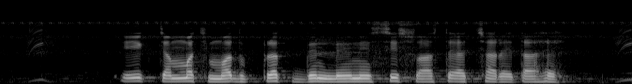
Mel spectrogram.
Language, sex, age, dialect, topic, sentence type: Hindi, male, 31-35, Kanauji Braj Bhasha, agriculture, statement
